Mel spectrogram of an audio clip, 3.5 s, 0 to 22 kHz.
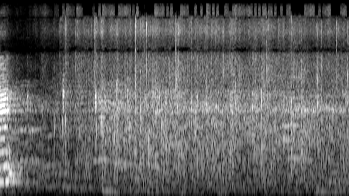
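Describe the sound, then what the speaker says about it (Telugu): Temple devotees clapping together during the 3am harathi and food offering for Peddamma Thalli, a steady wash of applause-like claps from a gathered crowd, under continuous chanting. "అందరూ కూడా ఒక 3 సార్లు చప్పట్లు కొట్టండి"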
